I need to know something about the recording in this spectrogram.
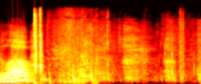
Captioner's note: mouse clicking; victim panting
